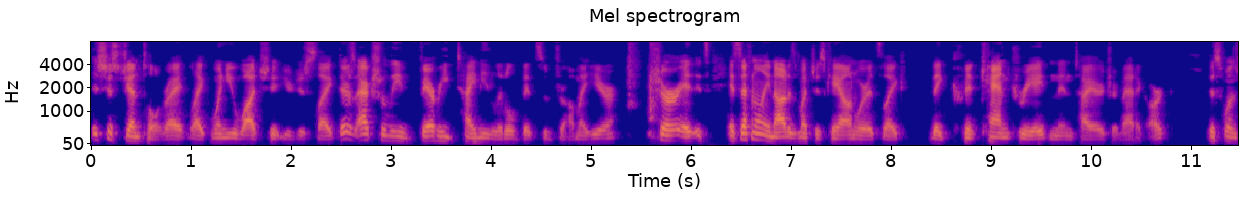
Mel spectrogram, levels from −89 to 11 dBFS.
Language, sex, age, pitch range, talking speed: English, male, 20-39, 105-130 Hz, 230 wpm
